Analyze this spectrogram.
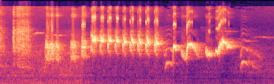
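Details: A white-rumped shama sings a lure song meant to rouse other shamas to answer: harsh chattering notes give way to a fast rattling trill, then varied looping whistles and slurred chirps.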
